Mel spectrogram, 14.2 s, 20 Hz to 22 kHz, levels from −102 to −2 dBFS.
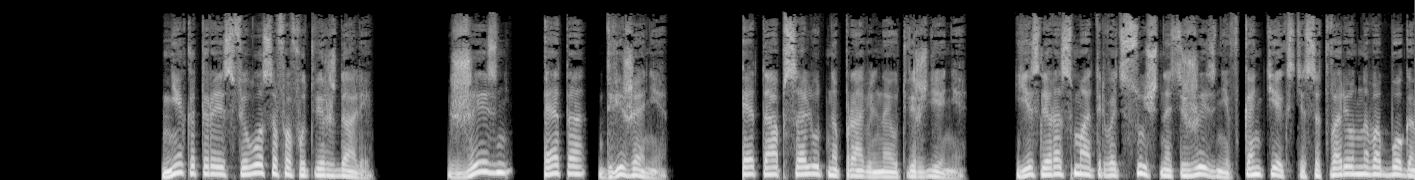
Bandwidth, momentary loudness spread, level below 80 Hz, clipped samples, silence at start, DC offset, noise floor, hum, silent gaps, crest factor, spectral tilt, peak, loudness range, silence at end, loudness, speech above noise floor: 16.5 kHz; 7 LU; -44 dBFS; under 0.1%; 1.6 s; under 0.1%; under -90 dBFS; none; none; 14 dB; -5.5 dB/octave; -4 dBFS; 2 LU; 0 s; -17 LUFS; over 74 dB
